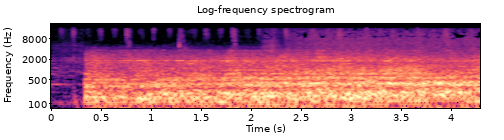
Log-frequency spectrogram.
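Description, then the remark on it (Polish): A jet airplane roars overhead, its broad, steady engine rumble rising abruptly and holding loud and continuous, dominating the scene with no voices. “to chyba ten do Aten.”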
